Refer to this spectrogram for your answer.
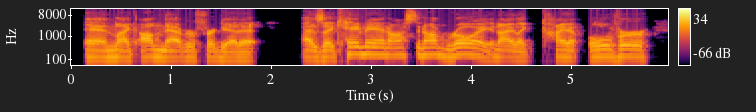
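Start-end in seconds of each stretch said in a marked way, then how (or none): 2.7-4.1 play-acted, overdone, confident, puffed-up swaggering tone. Retelling introducing themself to someone for the first time, in an over-amplified voice. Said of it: "I definitely over amplified my voice".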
